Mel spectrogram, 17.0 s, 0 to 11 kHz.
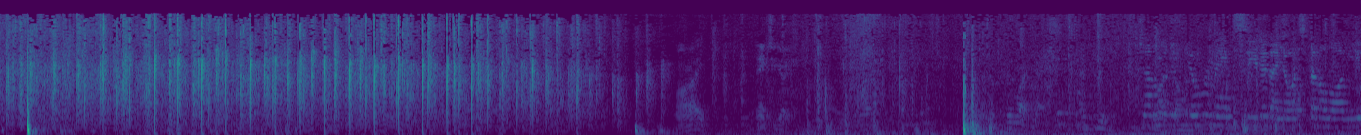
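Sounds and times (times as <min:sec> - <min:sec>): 
audience applause before a meeting adjourns: 0:00.0 - 0:07.9.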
